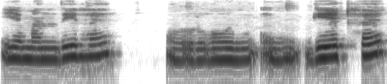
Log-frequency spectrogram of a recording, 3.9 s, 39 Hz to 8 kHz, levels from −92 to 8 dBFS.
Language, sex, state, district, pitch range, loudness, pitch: Hindi, female, Bihar, Bhagalpur, 185-230 Hz, -17 LUFS, 205 Hz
